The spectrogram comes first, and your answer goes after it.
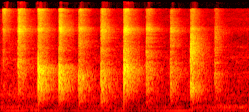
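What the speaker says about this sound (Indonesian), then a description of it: "mari kita beri tepuk tangan untuk semua kelompok" A primary school class claps for the groups, about ten crisp hand claps in a quick, slightly uneven rhythm, close and clear with no voices.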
